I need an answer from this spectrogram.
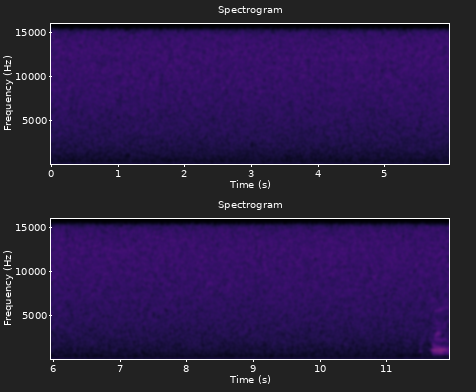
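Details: Only a constant hiss is heard, with a brief faint click at the very end and no animal call.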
